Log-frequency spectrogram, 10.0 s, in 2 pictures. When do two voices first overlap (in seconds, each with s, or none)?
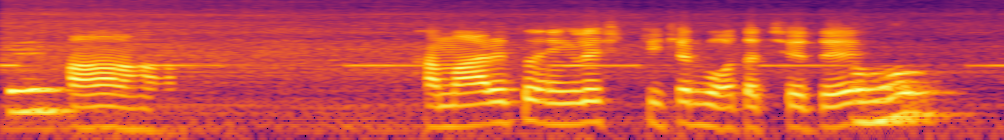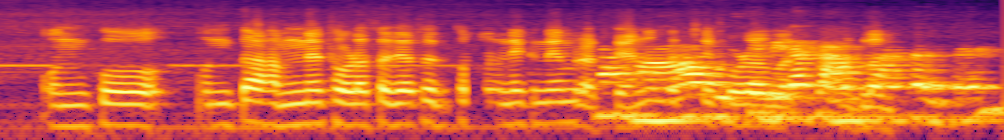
8.0 s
